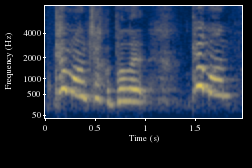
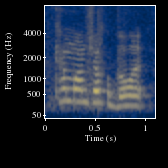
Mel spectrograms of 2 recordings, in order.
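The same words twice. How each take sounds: First: High, loud urging call; excited-sounding high pet call; pet command call. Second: Said in the usual way. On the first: Shown as a demonstration. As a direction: coax the pet over, loud and pitched up. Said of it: "say it in the exact same tone". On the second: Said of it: "say it in a different voice".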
